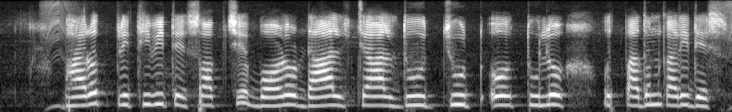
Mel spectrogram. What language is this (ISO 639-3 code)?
ben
